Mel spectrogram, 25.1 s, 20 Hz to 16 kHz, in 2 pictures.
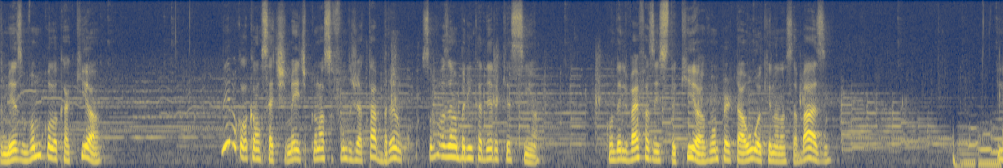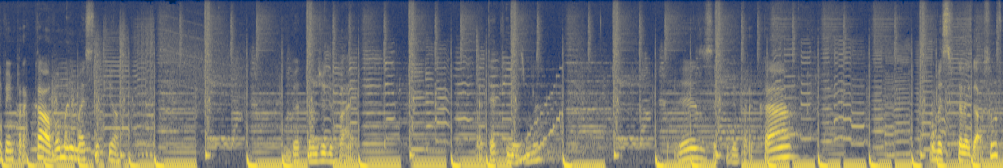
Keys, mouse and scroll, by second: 22.7 ctrl+z.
